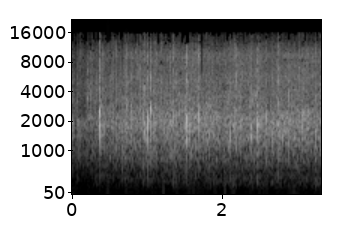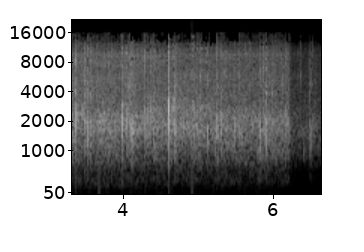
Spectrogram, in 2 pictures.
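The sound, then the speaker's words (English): An audience claps for God during a sermon, clapping steadily for several seconds. It is a dense, bright patter of many hands with a few sharper individual claps standing out, before the applause fades away. “Can you clap for God again?”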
